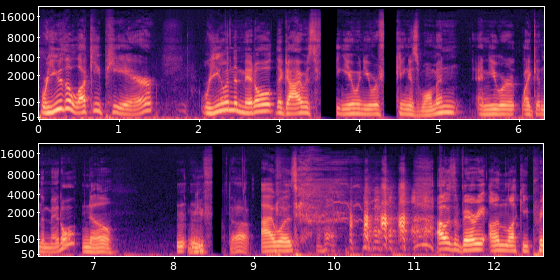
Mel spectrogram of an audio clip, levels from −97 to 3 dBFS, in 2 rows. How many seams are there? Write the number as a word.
zero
